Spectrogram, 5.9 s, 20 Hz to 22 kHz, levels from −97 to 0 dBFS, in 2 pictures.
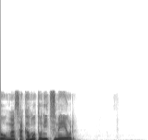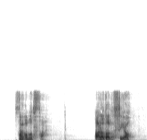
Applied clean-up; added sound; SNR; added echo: neural mask model DeepFilterNet 3.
